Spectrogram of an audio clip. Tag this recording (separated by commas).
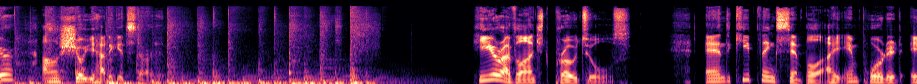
Music, Speech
